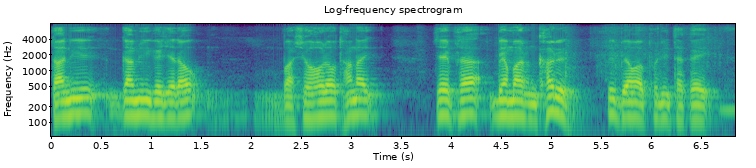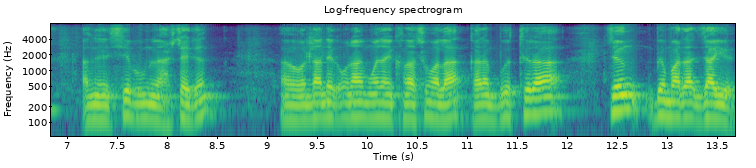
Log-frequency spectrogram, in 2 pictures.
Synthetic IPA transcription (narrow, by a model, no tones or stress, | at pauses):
d̥aniɡamiɡajzeɾaw | basɔɦɔɾawtʰanaj | zajpʰɾabemaɾɯŋkʰaɾɯ | kɯbemaɾpʰɯɾnitʰakɯj | a̰ŋɯsebuŋnɯhastajdɯŋ | nanɯɔnajmazanikʰandasɔŋalakaɾanbɯtʰɯɾazɯŋbemaɾdazajɯ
